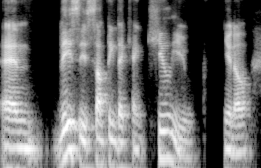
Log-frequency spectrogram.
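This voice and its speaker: A man's voice: fairly low pitch, expressive, slow, a little mellow. A man, a doctor giving an informal health talk, chatty and constantly asking his listeners "right?" and chuckling between points. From Malaysia. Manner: chatty, often asks the audience "right?" and "guess what?".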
